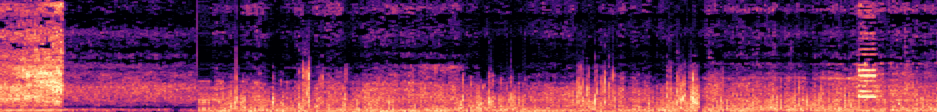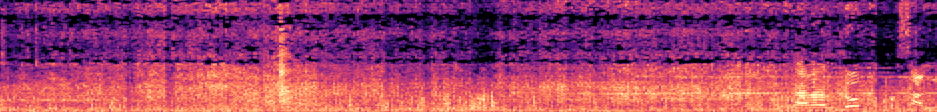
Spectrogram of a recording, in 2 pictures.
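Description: Wind buffeting the microphone and the steady rush of road and engine noise from a vehicle travelling at speed on a highway, coming in suddenly about a second and a half in.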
